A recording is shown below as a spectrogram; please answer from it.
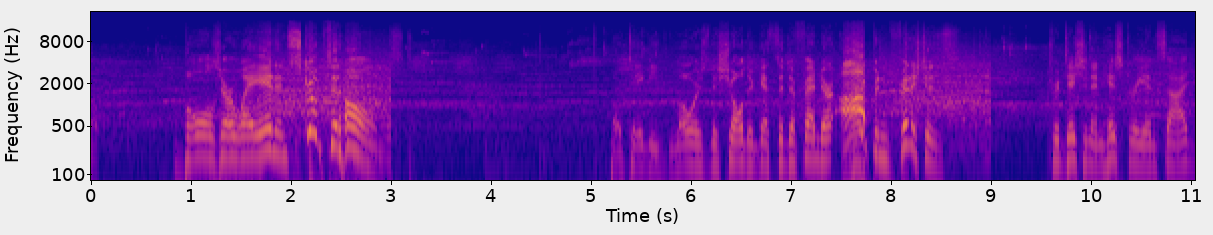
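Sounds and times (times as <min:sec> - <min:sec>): faint arena ambience: 0:00.0 - 0:11.0.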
